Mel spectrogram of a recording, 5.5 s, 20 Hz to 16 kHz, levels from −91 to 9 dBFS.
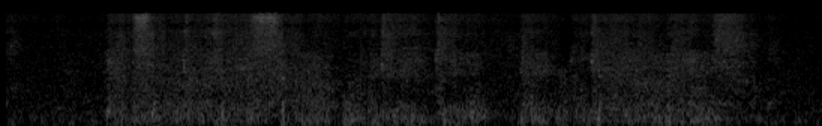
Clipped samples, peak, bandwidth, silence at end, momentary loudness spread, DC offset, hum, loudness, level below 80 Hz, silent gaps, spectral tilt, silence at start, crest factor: under 0.1%; -42 dBFS; 11.5 kHz; 0 s; 10 LU; under 0.1%; none; -60 LUFS; -84 dBFS; none; -1.5 dB/octave; 0.05 s; 20 dB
